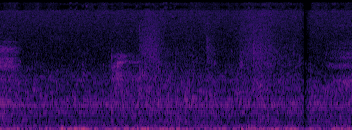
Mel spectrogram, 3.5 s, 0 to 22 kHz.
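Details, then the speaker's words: Leopard 45 catamaran: a low, continuous rumble and churning inside the hull from the fixed propeller spinning freely in the water. Freewheeling prop noise, normal. "all that noise is the propeller running around cuz it's a fixed prop"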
